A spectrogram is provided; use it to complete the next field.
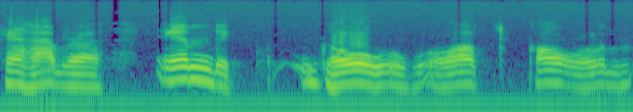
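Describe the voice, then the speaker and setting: With an American accent, a voice comes through noticeable background noise. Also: woman. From North Carolina. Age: 80s+. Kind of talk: interview answer. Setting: old field recording. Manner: hesitant, halting.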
